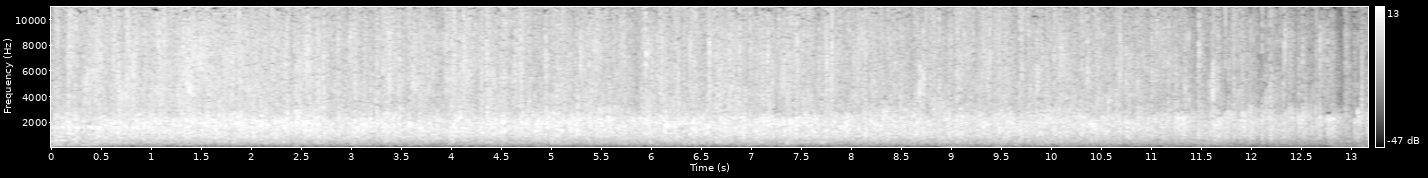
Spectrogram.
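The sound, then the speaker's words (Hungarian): Loud, sustained applause from an audience, a dense wash of many hands clapping steadily for about thirteen seconds before starting to thin at the very end. “Na most esetek egy nagy tapsolni.”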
